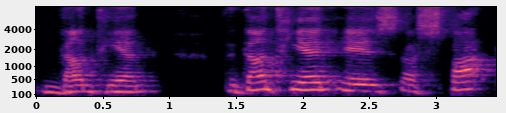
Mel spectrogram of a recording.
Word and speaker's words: Dantian: So I introduced the term Dantian, D-A-N, new word, T-I-E-N, pronounced Dantian.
